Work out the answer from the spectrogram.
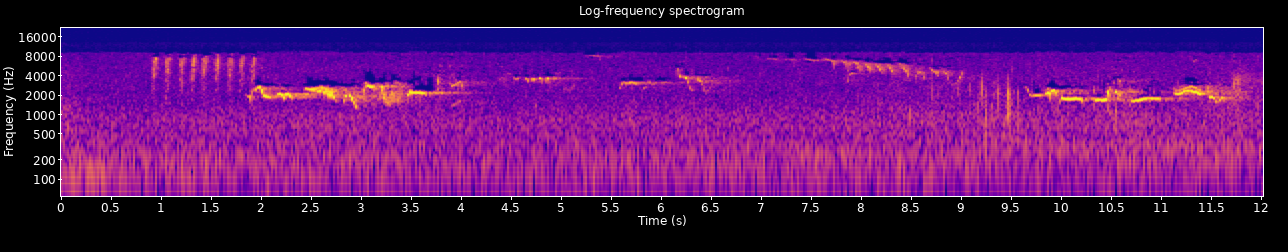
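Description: Small songbirds chirping and singing in short whistled phrases over faint outdoor background noise. There is a quick rattle of clicks about a second in and a rapid falling series of notes past the middle.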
